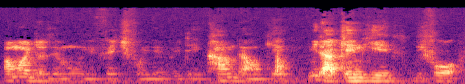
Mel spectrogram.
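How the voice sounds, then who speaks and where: A young man acting as a job applicant who keeps calming his friend. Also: fairly low pitch, a little fast, natural voice. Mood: pleading. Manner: pleading, placating. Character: anxious young male job seeker, peacemaker. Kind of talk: skit acting. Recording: echoey room, mic far off, noisy.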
